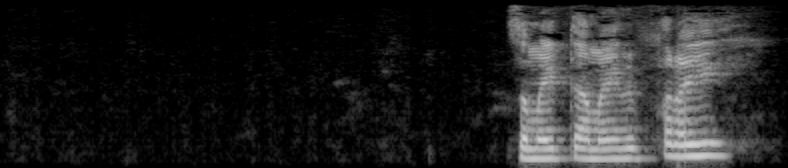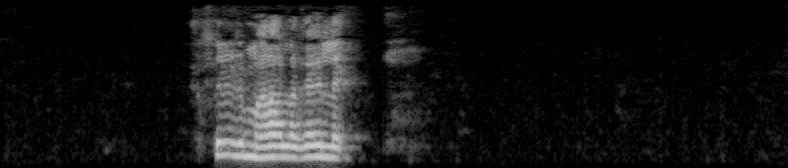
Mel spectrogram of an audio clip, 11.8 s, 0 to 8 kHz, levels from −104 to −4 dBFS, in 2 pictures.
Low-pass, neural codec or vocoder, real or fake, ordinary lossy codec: 7.2 kHz; none; real; MP3, 64 kbps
